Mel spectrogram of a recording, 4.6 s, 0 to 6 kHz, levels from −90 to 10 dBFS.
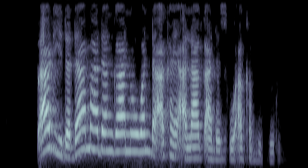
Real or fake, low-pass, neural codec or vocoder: fake; 5.4 kHz; vocoder, 24 kHz, 100 mel bands, Vocos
